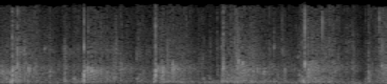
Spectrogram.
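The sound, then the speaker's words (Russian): A dense, steady patter of many hands clapping and slapping together to mimic heavy rain that gradually subsides, a continuous hiss of overlapping taps with a few sharper accents scattered throughout. “Дождик идет сильно. Но постепенно он затихает.”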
